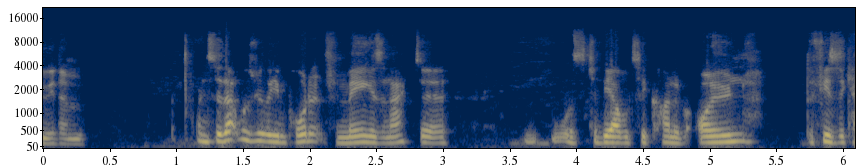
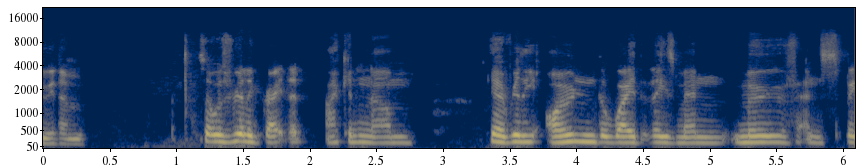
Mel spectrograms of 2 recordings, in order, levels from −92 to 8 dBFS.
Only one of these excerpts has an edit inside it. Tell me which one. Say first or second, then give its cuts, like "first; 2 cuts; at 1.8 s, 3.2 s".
first; 1 cut; at 1.1 s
